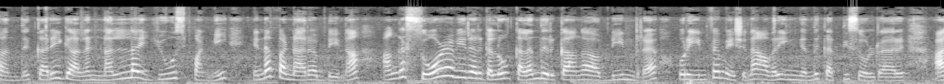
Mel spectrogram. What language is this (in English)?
Tamil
